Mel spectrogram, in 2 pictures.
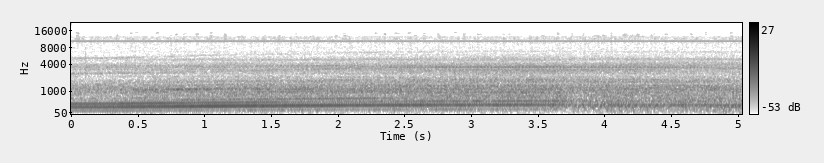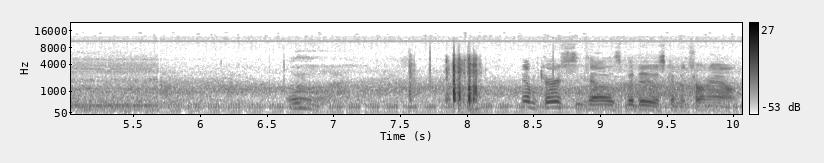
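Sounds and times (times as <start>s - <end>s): motorcycle engine pulling: 6.5s - 10.0s.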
